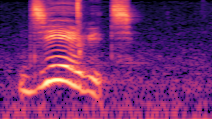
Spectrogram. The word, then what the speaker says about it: девять: Where does the stress fall? Девять. Девять. Девять means 9. Девять. Yes, the stress falls on Ye. Because it falls on Ye, we don't pronounce it as девять. No. We pronounced E when the stress does not fall on Ye. In this case, have a look at the vowel Ya. Девять. Ya is unstressed. That's why we pronounce it as E.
